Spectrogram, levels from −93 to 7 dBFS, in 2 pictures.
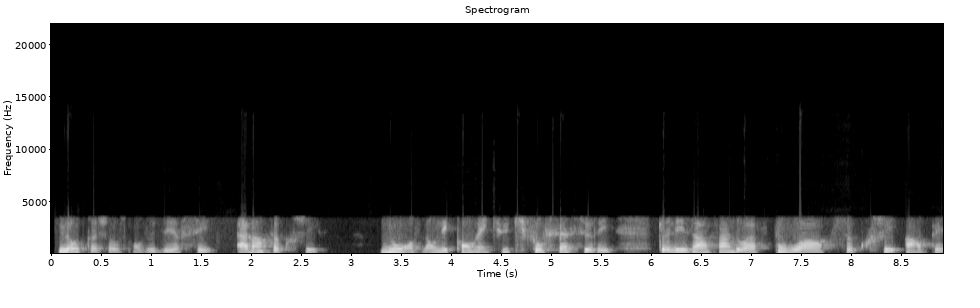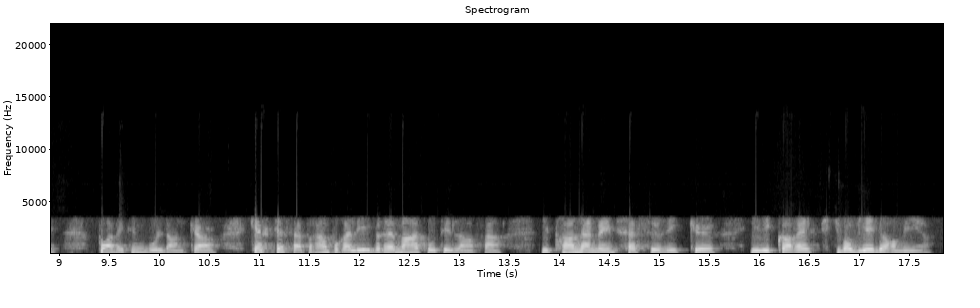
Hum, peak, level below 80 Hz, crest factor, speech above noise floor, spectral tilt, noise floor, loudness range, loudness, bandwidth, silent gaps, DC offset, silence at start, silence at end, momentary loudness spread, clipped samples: none; -2 dBFS; -70 dBFS; 16 dB; 49 dB; -9.5 dB/octave; -67 dBFS; 3 LU; -18 LUFS; 3.7 kHz; none; under 0.1%; 0.05 s; 0.15 s; 11 LU; under 0.1%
